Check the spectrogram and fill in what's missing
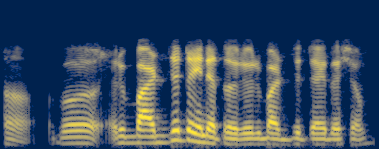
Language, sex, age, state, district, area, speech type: Malayalam, male, 18-30, Kerala, Wayanad, rural, conversation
